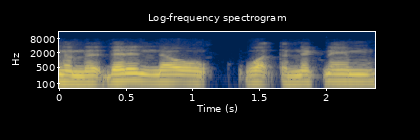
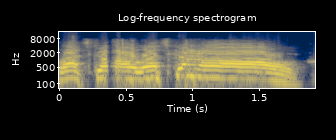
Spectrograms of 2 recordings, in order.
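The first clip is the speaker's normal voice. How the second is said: excited cheer; 7 semitones higher, 7 dB louder, much slower than usual. Real, not acted. Cheering a booked bet.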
